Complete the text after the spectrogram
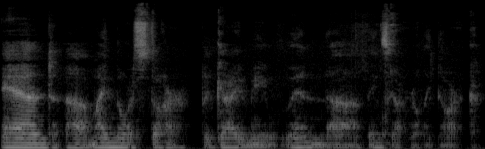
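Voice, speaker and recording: Very slowly, a man speaks in a Californian accent. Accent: General American (Californian). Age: 60s. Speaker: personal storyteller. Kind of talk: personal testimony. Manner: halting, many fillers. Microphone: poor original audio, amplified in edit.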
